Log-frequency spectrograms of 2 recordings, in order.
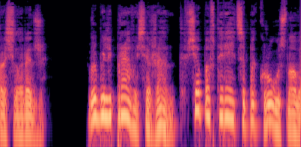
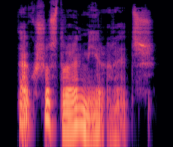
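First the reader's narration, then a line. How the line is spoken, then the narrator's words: Muttering. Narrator (Russian): пробормотал Ваймс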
